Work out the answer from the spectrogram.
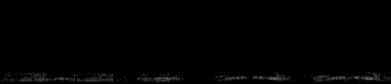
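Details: Racing pigeons cooing softly, repeated low rolling phrases about once a second, throaty and slightly wavering, over a quiet background.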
